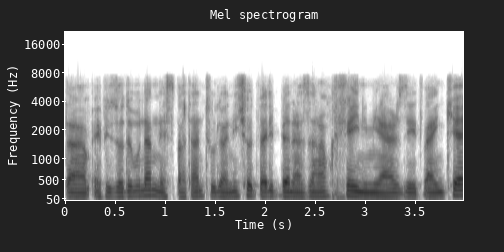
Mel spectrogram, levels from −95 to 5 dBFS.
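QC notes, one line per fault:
No faults found in this speech clip; the AMR wideband (HD Voice) codec path is working normally.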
